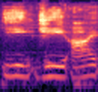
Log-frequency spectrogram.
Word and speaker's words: Egi: I've also decided to pronounce E-G-I as Egi, because Egi I didn't like.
